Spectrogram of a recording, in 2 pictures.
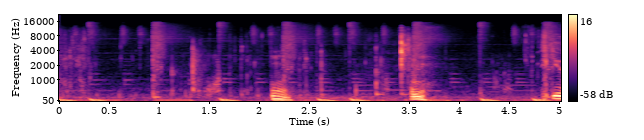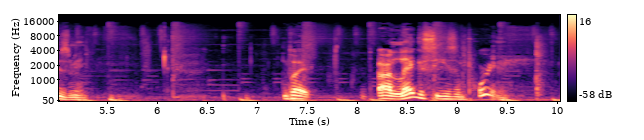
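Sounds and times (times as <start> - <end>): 
person gulping water: 1.3 - 4.8
speech: 2.1 - 2.4, 3.5 - 3.8, 5.0 - 5.4, 7.3 - 7.6, 8.2 - 9.6.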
